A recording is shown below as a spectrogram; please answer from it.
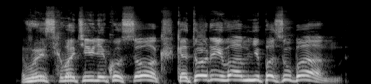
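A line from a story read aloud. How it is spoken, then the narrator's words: Roaring, deafening static over loudspeaker. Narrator (Russian): Взревел Калуфис, и его слова прозвучали из громкоговорителя оглушительными раскатами помех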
